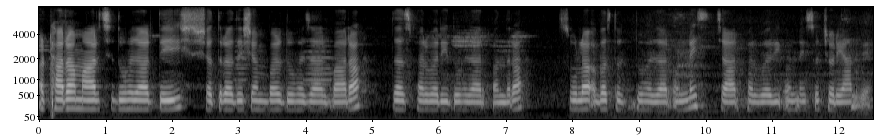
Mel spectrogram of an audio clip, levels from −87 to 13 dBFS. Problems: background sounds at intervals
